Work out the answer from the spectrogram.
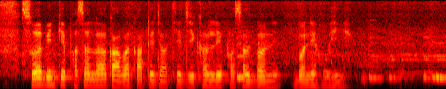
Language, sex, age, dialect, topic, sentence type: Chhattisgarhi, male, 25-30, Western/Budati/Khatahi, agriculture, question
